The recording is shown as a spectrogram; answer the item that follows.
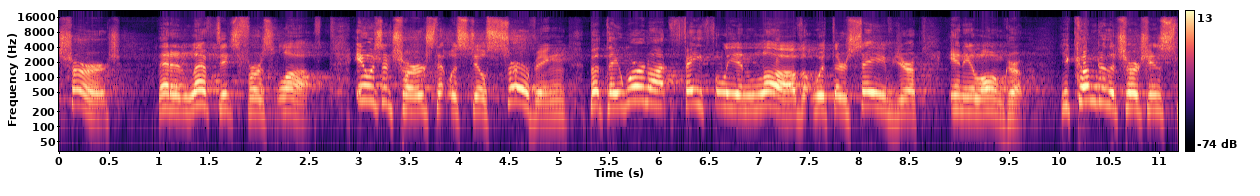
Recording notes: during the Wednesday Evening service on April 26, 2023, at North Valley Baptist Church in Santa Clara, California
